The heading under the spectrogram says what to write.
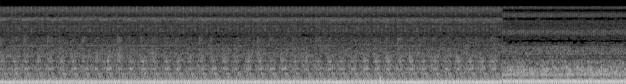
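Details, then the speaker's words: Jeep Commander swapped to a 3.0L OM642 diesel V6 from a Grand Cherokee, factory diesel exhaust with muffler: steady, even diesel clatter at cold-start high idle, dropping to a middle level as the engine warms; healthy. "right now the entrance on high idle it'll stay like this for a couple minutes once once the engine warms up a little bit then it automatically goes down to the middle level"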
